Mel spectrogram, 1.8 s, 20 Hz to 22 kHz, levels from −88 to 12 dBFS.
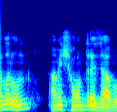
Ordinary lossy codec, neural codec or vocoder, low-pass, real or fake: none; codec, 16 kHz, 4.8 kbps, FACodec; none; fake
